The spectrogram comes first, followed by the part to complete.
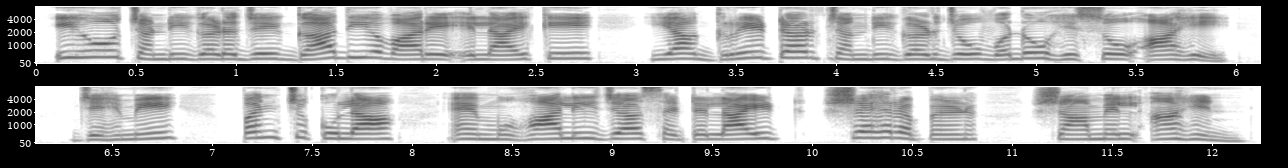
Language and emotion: Sindhi, neutral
